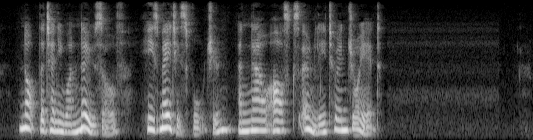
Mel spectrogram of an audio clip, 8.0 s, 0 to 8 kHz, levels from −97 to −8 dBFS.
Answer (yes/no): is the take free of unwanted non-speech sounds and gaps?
yes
